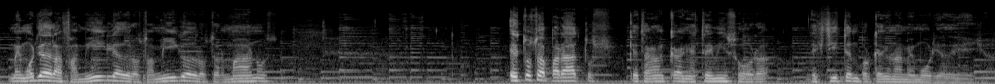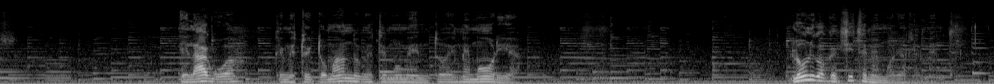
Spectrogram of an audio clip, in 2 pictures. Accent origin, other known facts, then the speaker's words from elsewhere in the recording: Potreritos, Venezuela; les decía a ustedes que Potreritos, que es mi pueblo, hay varios Potreritos en el país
